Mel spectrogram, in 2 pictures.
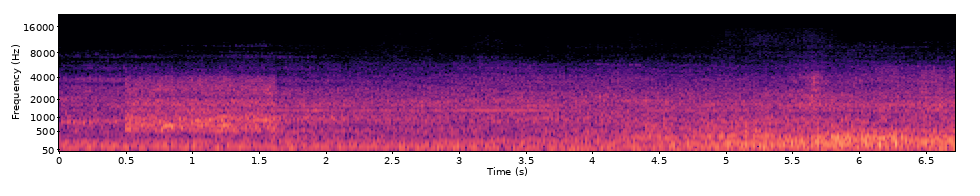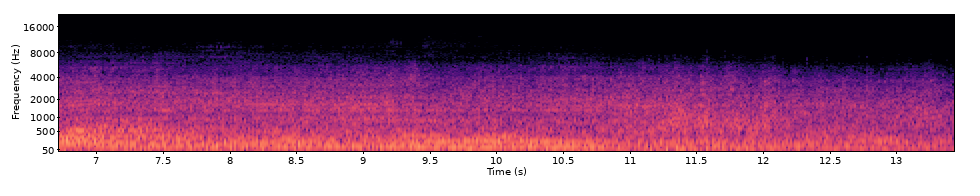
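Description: A Eurofighter Typhoon jet landing at RAF Coningsby roars as a broad, rumbling engine wash that swells in the middle and then eases, heard from a distance with a steady low drone.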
